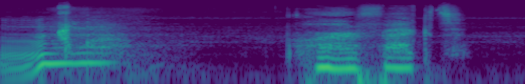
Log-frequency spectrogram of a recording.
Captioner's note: kiss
